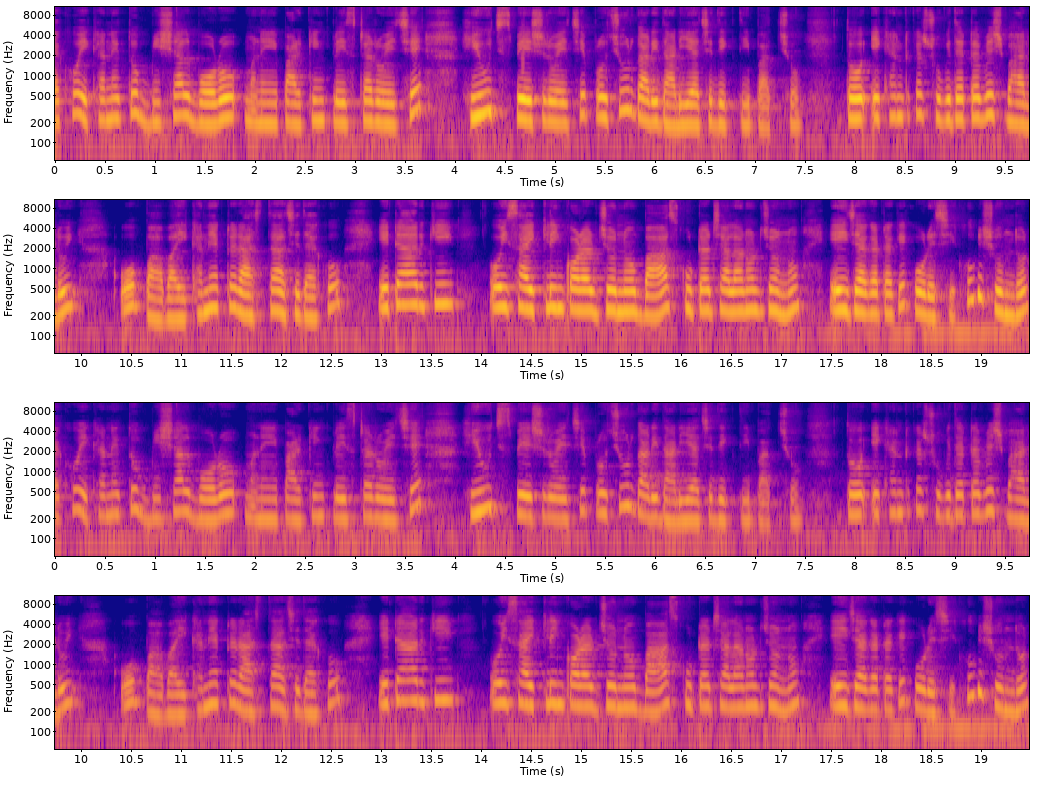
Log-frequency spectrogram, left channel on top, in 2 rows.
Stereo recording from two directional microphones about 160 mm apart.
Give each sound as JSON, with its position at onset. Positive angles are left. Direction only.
{"t": 0.0, "sound": "a woman's voice", "side_deg": 20}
